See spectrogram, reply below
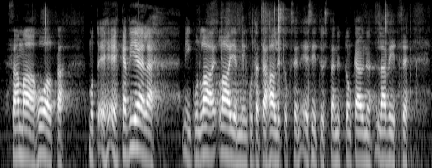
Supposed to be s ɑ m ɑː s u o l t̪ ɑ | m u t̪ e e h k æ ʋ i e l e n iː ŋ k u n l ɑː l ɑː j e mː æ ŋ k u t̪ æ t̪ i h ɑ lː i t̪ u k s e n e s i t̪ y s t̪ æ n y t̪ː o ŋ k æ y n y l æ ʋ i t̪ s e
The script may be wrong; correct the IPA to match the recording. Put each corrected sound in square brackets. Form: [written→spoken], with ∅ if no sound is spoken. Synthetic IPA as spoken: s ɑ m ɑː [s→h] u o l t̪ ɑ | m u t̪ e e h k æ ʋ i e l [e→æ] n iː ŋ k u n l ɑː l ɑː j e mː [æ→i] ŋ k u t̪ æ t̪ [i→æ] h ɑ lː i t̪ u k s e n e s i t̪ y s t̪ æ n y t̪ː o ŋ k æ y n y l æ ʋ i t̪ s e

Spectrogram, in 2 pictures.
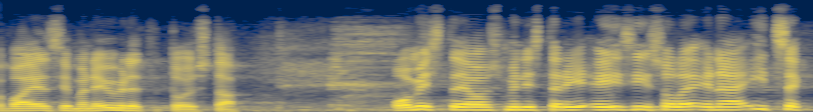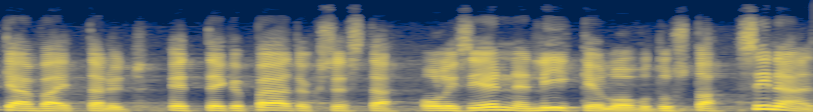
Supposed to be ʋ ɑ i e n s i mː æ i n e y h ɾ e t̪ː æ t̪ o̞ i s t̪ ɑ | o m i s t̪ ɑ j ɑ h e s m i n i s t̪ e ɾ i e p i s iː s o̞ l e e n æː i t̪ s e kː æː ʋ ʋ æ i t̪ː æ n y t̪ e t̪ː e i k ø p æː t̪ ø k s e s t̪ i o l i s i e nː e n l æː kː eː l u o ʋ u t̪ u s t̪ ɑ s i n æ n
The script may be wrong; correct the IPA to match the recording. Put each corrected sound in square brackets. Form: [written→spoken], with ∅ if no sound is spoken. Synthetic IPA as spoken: ʋ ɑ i e n s i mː æ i n e y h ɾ e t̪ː æ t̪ o̞ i s t̪ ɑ | o m i s t̪ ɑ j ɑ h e s m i n i s t̪ e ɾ i e [p→∅] i s iː s o̞ l e e n æː i t̪ s e kː æː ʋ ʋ æ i t̪ː æ n y t̪ e t̪ː e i k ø p æː t̪ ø k s e s t̪ [i→æ] o l i s i e nː e n l [æː→iː] kː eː l u o ʋ u t̪ u s t̪ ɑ s i n æ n

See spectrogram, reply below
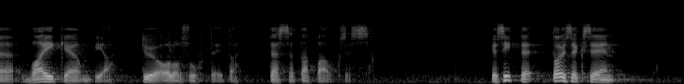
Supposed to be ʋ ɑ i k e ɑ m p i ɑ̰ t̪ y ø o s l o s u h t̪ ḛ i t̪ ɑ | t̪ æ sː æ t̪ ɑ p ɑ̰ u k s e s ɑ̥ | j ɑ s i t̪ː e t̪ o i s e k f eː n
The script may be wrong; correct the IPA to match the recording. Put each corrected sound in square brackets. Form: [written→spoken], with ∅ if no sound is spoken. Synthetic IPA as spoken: ʋ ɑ i k e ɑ m p i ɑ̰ t̪ y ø o [s→∅] l o s u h t̪ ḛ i t̪ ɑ | t̪ æ sː æ t̪ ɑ p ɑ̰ u k s e [s→sː] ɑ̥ | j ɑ s i t̪ː e t̪ o i s e k [f→s] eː n

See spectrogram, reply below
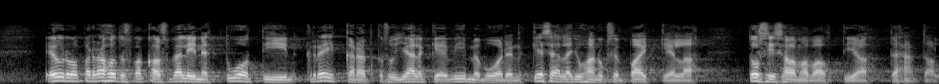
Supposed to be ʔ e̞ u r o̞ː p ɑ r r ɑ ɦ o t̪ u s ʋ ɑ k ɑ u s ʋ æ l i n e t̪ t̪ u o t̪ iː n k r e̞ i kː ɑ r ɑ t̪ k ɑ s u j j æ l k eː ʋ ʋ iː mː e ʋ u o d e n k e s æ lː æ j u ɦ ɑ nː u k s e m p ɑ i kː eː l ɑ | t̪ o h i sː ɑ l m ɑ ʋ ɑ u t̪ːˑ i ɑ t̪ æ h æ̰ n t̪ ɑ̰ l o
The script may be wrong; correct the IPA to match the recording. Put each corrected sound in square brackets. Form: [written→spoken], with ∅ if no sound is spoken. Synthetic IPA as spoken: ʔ e̞ u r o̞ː p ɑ r r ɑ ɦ o t̪ u s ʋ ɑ k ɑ u s ʋ æ l i n e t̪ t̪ u o t̪ iː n k r e̞ i kː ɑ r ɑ t̪ k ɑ s u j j æ l k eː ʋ ʋ iː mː e ʋ u o d e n k e s æ lː æ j u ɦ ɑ nː u k s e m p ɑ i kː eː [l→lː] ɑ | t̪ o [h→s] i [sː→s] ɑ l m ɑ ʋ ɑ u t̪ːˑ i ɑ t̪ æ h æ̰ n t̪ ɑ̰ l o

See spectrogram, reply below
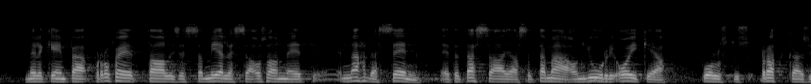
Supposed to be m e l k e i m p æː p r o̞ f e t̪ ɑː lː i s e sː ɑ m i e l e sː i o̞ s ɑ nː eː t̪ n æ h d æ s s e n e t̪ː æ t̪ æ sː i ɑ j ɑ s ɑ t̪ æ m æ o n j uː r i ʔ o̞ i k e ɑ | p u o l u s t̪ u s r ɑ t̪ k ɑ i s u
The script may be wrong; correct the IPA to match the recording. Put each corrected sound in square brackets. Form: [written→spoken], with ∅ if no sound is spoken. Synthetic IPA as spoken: m e l k e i m p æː p r o̞ f e t̪ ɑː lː i s e sː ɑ m i e l e sː [i→æ] o̞ s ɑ nː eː t̪ n æ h d æ s s e n e t̪ː æ t̪ æ sː [i→æ] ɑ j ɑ [s→sː] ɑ t̪ æ m æ o n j uː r i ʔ o̞ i k e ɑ | p u o l u s t̪ u s r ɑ t̪ k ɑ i s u

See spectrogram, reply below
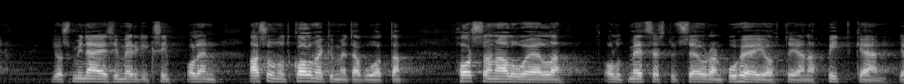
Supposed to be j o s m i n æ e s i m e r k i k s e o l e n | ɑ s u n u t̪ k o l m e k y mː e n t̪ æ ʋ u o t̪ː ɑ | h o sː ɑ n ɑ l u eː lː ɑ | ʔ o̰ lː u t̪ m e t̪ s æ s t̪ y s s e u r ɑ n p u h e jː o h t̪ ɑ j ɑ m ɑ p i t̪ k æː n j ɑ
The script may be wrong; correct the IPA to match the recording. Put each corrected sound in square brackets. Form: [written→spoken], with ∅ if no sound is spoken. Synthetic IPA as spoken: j o s m i n æ e s i m e r k i k s [e→i] o l e n | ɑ s u n u t̪ k o l m e k y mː e n t̪ æ ʋ u o t̪ː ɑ | h o sː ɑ n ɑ l u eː lː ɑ | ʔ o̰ lː u t̪ m e t̪ s æ s t̪ y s s e u r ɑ n p u h e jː o h t̪ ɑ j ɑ [m→n] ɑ p i t̪ k æː n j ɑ

